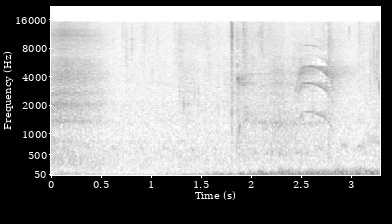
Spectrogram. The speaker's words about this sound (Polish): Ptaszory rano zawsze strasznie hałasują. Budzą mnie. Właśnie mnie obudziły dzisiaj. No I wczoraj, i przedwczoraj.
